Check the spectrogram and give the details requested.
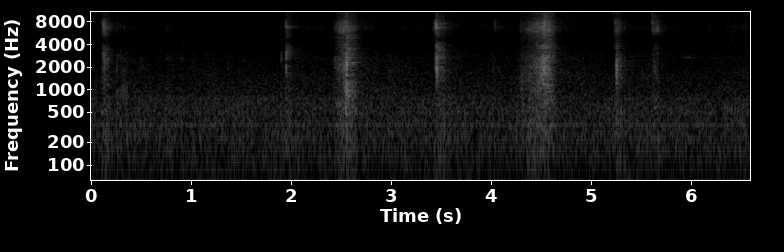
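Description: Faint mouth sounds of corn on the cob being bitten and chewed: a handful of short clicks and smacks, two of them a little longer and louder, over near silence.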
